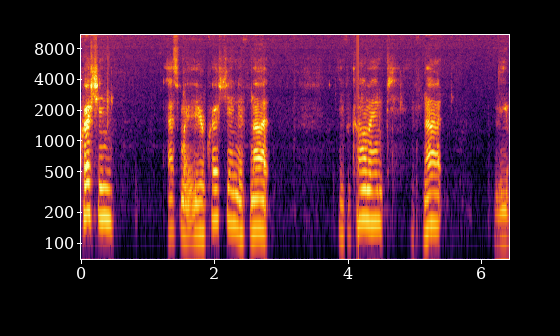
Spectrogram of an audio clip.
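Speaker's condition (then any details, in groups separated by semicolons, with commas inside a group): No condition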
